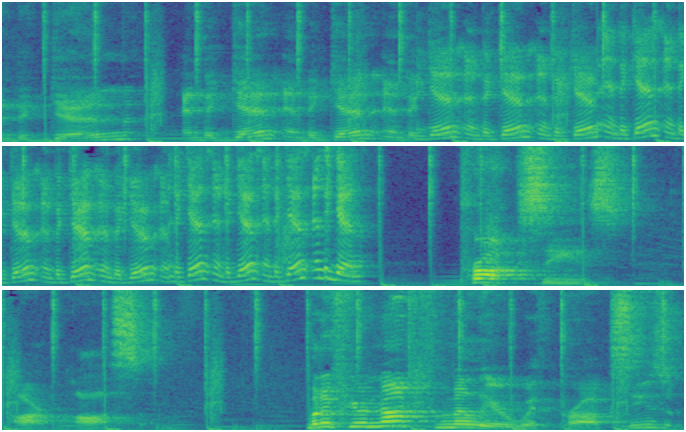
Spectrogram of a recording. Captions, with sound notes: and again and again and again. (squeaking) Proxies are awesome but if you're not familiar with proxies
